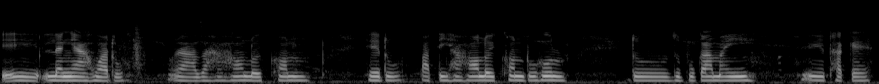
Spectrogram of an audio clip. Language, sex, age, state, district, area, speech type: Assamese, female, 30-45, Assam, Golaghat, rural, spontaneous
